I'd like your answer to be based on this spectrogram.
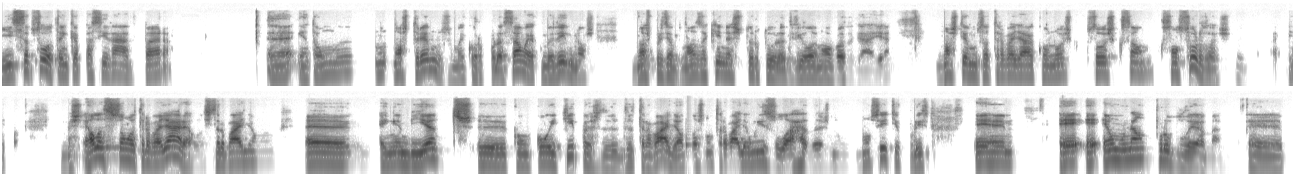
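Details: Adult male speaker; conversational speech.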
